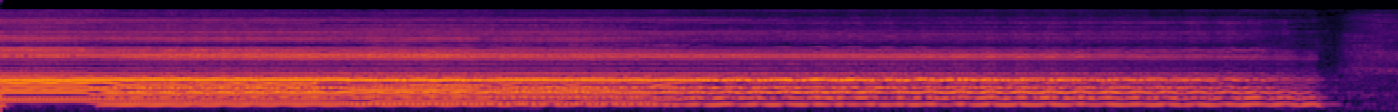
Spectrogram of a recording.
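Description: Four women's voices singing a Russian folk song a cappella in close harmony, holding a long wordless chord with vibrato. A low note stays steady while the upper voices shift, and all stop together about six and a half seconds in.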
